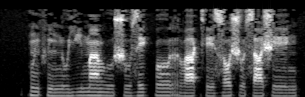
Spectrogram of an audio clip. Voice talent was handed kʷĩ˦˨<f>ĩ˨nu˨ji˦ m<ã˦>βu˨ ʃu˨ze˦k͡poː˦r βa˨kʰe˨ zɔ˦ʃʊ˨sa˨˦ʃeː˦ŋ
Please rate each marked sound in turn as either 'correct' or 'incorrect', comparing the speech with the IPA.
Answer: correct, correct

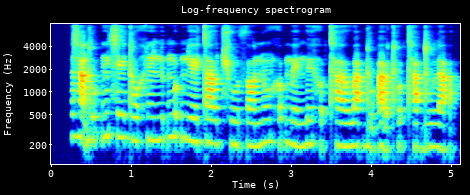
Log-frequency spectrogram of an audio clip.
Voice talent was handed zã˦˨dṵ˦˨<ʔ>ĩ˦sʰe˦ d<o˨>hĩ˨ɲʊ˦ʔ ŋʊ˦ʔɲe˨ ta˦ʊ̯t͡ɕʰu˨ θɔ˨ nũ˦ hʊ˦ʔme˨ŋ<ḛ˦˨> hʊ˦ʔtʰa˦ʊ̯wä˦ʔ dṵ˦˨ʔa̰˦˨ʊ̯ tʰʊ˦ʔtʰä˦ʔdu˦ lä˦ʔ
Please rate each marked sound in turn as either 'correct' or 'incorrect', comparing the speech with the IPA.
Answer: correct, correct, incorrect: e˦

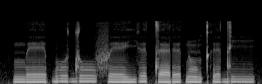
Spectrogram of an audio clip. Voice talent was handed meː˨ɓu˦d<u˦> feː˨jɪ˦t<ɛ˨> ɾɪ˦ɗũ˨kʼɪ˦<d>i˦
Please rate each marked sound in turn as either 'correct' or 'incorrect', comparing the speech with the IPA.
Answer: incorrect: uː˦, correct, correct

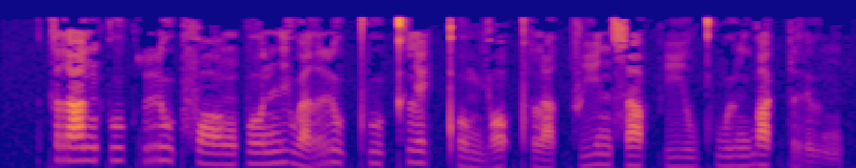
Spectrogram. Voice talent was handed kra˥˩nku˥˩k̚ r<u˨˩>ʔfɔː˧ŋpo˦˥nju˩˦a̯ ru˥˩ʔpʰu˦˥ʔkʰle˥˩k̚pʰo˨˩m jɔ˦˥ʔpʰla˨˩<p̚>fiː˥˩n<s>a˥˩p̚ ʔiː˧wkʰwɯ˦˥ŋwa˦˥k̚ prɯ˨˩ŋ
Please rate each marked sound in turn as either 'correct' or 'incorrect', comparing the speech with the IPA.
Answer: incorrect: u˥˩, incorrect: t̚, correct

